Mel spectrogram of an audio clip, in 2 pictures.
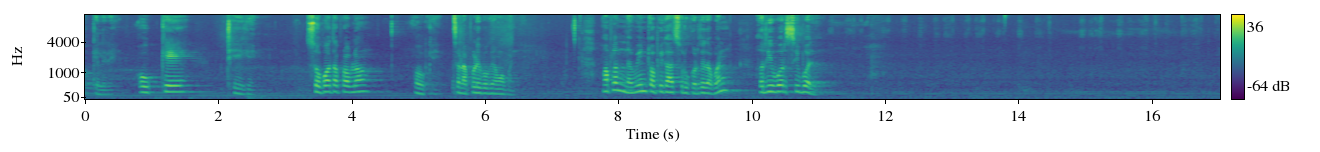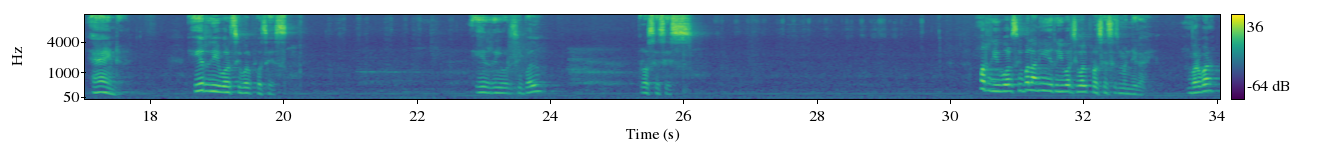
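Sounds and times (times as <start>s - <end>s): steady low hum: 0.0s - 34.0s
pen scratching on paper: 11.0s - 17.1s, 26.4s - 29.8s.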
